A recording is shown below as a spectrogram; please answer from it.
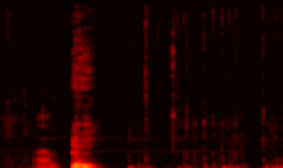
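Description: Someone types a password on a PC keyboard, with a quick burst of soft, close keystroke clicks, faint and irregular.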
